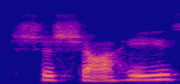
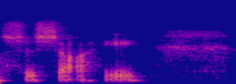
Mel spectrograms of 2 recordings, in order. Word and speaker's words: Shoshahi: on instagram that's easiest it's just at shashahi so if you guys see my last name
